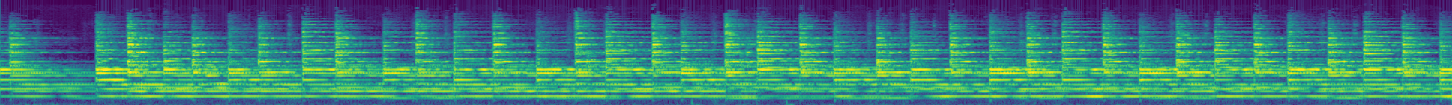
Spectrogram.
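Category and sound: signal or alarm, church bells ringing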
